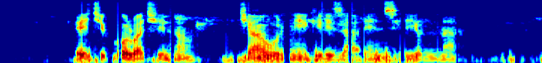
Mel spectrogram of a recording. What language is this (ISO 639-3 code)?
lug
